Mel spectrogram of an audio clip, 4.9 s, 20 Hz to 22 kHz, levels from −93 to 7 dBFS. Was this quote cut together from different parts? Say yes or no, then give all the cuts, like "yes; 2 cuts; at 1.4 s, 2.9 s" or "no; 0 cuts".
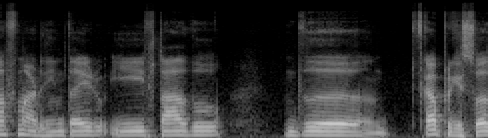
yes; 1 cut; at 1.5 s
